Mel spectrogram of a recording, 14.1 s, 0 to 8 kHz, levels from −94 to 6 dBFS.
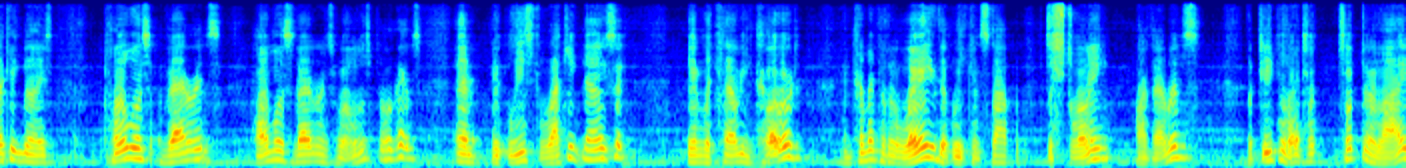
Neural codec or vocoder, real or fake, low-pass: codec, 24 kHz, 1 kbps, SNAC; fake; 7.2 kHz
